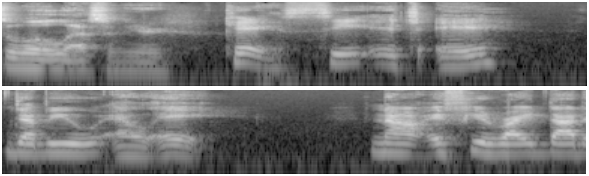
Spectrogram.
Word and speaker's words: Chawla: But if you convert it to English, the You'd say CHAWLA. Chawla. Yeah, you'll say Chawla. But the W is pronounced as a V. Because the character in Hindi is V.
